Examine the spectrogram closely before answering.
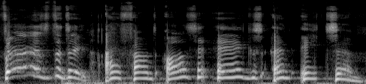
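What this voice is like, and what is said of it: Unconvincing attempt at German accent. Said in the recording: “that's not even a German accent.”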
